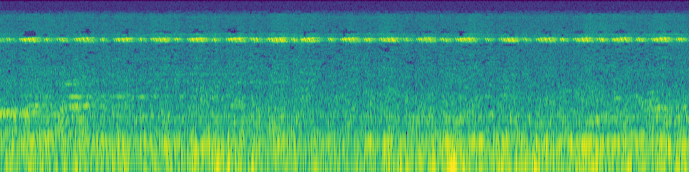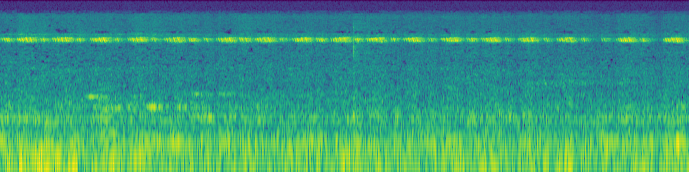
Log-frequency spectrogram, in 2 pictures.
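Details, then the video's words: Crickets on a calm night keep up a bright, high-pitched pulsing chirp without pause over a steady low background hum and a few faint, scattered mid-range sounds. "Night Chirping Sounds"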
